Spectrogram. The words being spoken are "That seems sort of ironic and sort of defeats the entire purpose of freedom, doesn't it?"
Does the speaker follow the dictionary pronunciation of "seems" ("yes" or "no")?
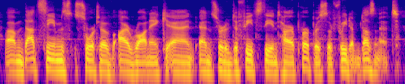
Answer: yes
